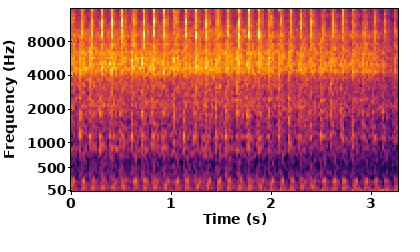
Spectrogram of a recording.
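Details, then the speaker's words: Kawasaki KLR250 with about 4,500 original miles, cold start on choke with no throttle; quick, even single-cylinder thumping at fast choke idle with no stumbles — normal cold start and run. "So, it's a lot better than it's been. So, cautiously optimistic. >> Sounds nice. >> Sounds good."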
